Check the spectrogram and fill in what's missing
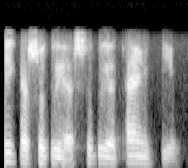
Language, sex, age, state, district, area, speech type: Urdu, female, 18-30, Bihar, Gaya, urban, conversation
